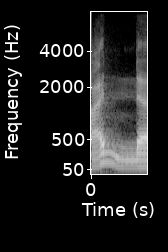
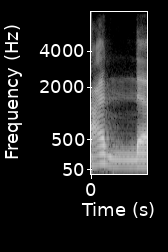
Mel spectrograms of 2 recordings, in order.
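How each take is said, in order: Both takes have the same delivery.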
